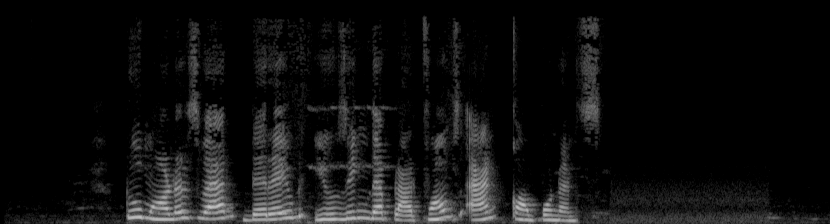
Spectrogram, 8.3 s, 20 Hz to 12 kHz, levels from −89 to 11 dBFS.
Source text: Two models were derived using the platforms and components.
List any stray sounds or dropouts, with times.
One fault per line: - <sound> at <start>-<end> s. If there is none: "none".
none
